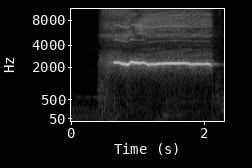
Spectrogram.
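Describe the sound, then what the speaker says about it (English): A single Oscar Mayer weenie whistle is blown once, a bright, steady, breathy tone that rises in quickly, holds for about a second and a half, then cuts off, loud and close in otherwise silent surroundings. "you can put in all kinds of treasures. Like an Oscar Mayer weenie whistle."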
